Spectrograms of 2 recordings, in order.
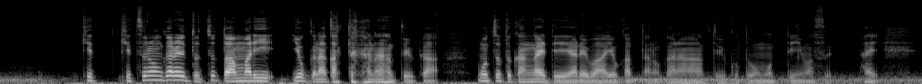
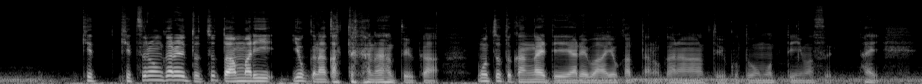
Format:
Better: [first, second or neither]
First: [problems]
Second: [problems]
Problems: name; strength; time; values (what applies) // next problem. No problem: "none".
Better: neither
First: low rumble; faint; throughout; 20 dB below the speech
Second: low rumble; faint; throughout; 20 dB below the speech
